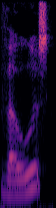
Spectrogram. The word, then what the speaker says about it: Voss: In her deposition, she pronounced it Vose, but I've never heard it pronounced that way.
